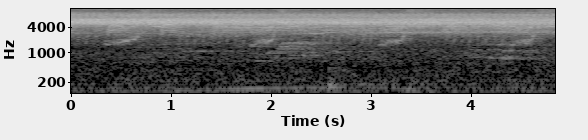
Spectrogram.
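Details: In a Cheongsong pine grove, Korea, cicadas keep up a thick, piercing drone, overlaid by a lower upward-sliding chirp repeated roughly every three-quarters of a second; recorded on a Panasonic LUMIX GX9.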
